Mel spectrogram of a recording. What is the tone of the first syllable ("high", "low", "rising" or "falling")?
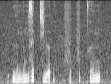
low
